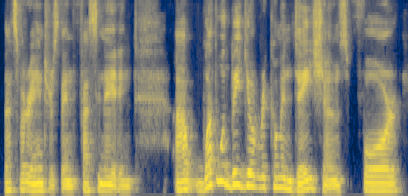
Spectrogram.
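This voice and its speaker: A male podcast host asking a guest formal, measured interview questions. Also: on the low side, sing-song, a little mellow.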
